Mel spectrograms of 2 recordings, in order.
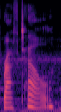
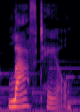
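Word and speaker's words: Laugh Tale: Roger named the island where Joy Boy left the One Piece Raftel, but as we later found out, the real pronunciation was actually Laugh-Tail.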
